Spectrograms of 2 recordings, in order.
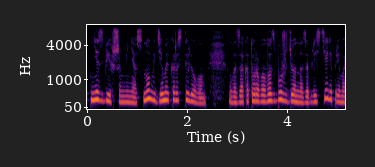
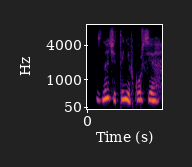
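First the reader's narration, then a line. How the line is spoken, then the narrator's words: Sighing. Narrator (Russian): вздохнула я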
